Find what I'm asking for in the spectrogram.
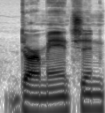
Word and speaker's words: Darmanitan: I think I might use Galarian Darmanitan because Carl just gave me eyes.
